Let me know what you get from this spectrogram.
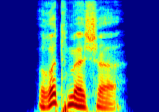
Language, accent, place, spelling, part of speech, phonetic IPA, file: German, Germany, Berlin, rhythmische, adjective, [ˈʁʏtmɪʃə], De-rhythmische.ogg
- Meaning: inflection of rhythmisch: 1. strong/mixed nominative/accusative feminine singular 2. strong nominative/accusative plural 3. weak nominative all-gender singular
